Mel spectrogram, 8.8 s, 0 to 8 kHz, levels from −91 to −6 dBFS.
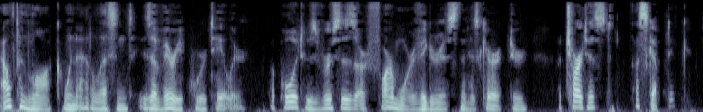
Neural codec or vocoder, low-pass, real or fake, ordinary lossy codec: codec, 16 kHz, 2 kbps, X-Codec, WavLM features, trained on Multilingual LibriSpeech; 7.2 kHz; fake; MP3, 32 kbps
